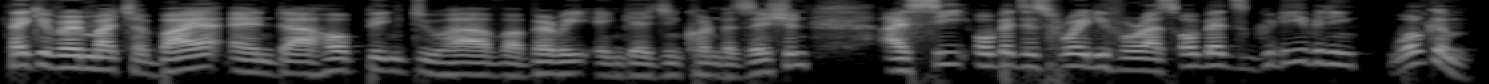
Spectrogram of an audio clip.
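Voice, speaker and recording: A man hosting a political discussion, speaking in a measured way with frequent fillers. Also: mid-range voice, animated, no echo, studio quality. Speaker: host.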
